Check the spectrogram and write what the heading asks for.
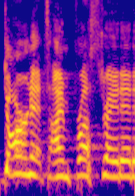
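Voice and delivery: loud, slow frustrated exclaim; frustrated outburst. Retold or imitated. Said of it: "so frustrated".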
